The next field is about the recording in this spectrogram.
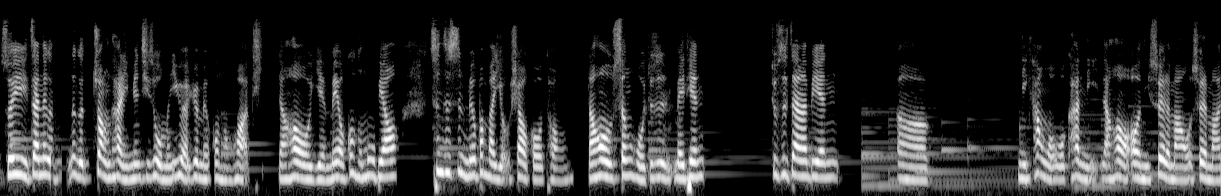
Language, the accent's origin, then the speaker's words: Chinese; Taiwan; moved away as an adult; also born or lived in Gold Coast, Australia; 快要十年没有回台湾吧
